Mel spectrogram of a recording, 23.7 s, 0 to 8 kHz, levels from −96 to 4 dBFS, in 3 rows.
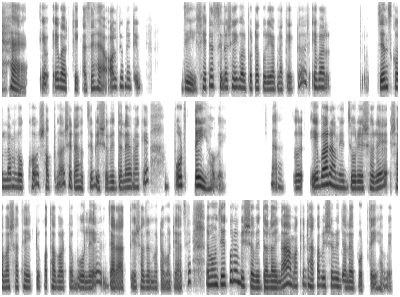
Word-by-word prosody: হ্যাঁ, - - +3 0.4
এ - - +2 0.3
এবার 200 -3 +2
ঠিক 170 - -4
আছে। 175 - -6
হ্যাঁ 170 - -1 0.2
অল্টারনেটিভ 220 -1 -6 0.9
জি 175 - +3 0.3
সেটা 220 +4 0
ছিল - - -1
সেই 215 -2 +1
গল্পটা 190 -1 +1
করি 170 0 0
আপনাকে। 170 -1 -9
একটু 265 - -11 0.3
এবার 210 -1 +1 1.1
চেঞ্জ 205 +3 +6
করলাম 195 -1 0
লক্ষ্য 180 0 0 0.2
স্বপ্ন 180 +8 -4 0.2
সেটা 195 -6 +1
হচ্ছে 155 - -10
বিশ্ববিদ্যালয়ে 165 +2 -1
আমাকে 190 +11 -5 0.6
পড়তেই 230 -3 +7
হবে। - - -9 1.0
হ্যাঁ? 200 -7 -6 0.2
তো 170 - -2 0.4
এবার 245 +5 +9
আমি 185 -3 -1 0.2
জোরে 170 0 +4
সোরে 175 +1 +2 0.3
সবার 165 -2 0
সাথে 165 +2 -4
একটু - - -8
কথাবার্তা 155 -2 -2
বলে, 155 0 0 0.4
যারা - - +3
আত্মীয় - - -6
স্বজন 155 -2 -3
মোটামুটি 150 - -7
আছে - - -8 0.4
এবং 225 +1 +4
যেকোনো 320 +8 +4
বিশ্ববিদ্যালয় 160 -4 +2
না - - +4
আমাকে 195 -3 -6
ঢাকা 180 +4 -1
বিশ্ববিদ্যালয়ে 175 -6 0
পড়তেই - - -4
হবে। - - -10
185 Hz, 130 wpm, -24 LUFS, 165-210 Hz, 1.1 s, এবার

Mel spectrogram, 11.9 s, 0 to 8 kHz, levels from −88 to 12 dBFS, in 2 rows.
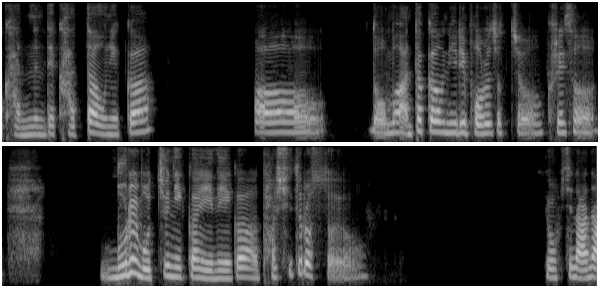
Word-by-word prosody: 갔는데 165 +2 -6
갔다 180 +6 +1
오니까 210 +8 0 1.0
아 215 +1 +1 0.5
너무 215 +2 0
안타까운 225 +1 +3
일이 210 0 0
벌어졌죠. 195 - -2
그래서 215 +4 -3 1.0
물을 220 +8 +4
못 185 -2 +3
주니까 200 -3 +1
얘네가 175 +4 +2
다 200 - -5
시들었어요. 230 -2 -2 1.8
역시 190 +2 -3
나는 180 -2 +6
200 Hz, 215 characters per minute, -23 LUFS, 180-215 Hz, 1.8 s, 나는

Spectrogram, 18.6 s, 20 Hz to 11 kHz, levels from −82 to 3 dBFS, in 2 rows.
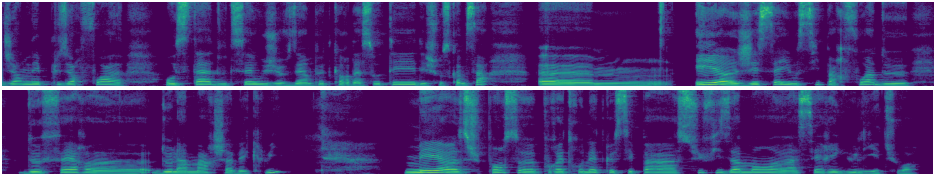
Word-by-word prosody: déjà 195 +2 -4
emmené 210 +1 -1
plusieurs 205 -1 -5
fois, 210 -1 -2
heu, - - -11 0.4
au 200 -1 0
stade 195 +1 +5
où 185 - -8
tu 180 - 0
sais 210 - +1
où 205 -1 0
je 180 -1 -6
faisais 170 +2 -5
un 175 - -5
peu 185 +2 -9
de 185 - -21
corde 180 -2 -5
à 170 - -5
sauter, 210 +4 0
des 185 -3 -6
choses 165 -1 -3
comme 175 0 -5
ça, 175 - +5 0.5
hem 175 -4 0 0.4
et 225 +2 +6
heu, 190 -3 +7
j'essaye 205 +4 +4
aussi 195 +3 +3
parfois 220 +2 -3
de 185 -2 -4 0.4
de 195 +1 -1
faire, 200 +1 +1
heu, 170 -3 -5
de 185 +2 -1
la 185 -1 -2
marche 185 +1 -6
avec 170 -1 -9
lui. 275 +10 -6 1.2
Mais, 225 +4 +6
heu, 195 -1 +4
je 195 0 +3
pense, 220 +2 +1
heu, 200 -3 -2
pour 195 0 -6
être 195 +1 -5
honnête 210 +2 -3
que 210 - -4
c'est 200 -1 +3
pas 190 -2 -4
suffisamment, 205 0 -1
heu, 185 - -4
assez 180 +3 +4
régulier 185 -4 -7
tu 160 -1 -14
vois? 155 0 -11
195 Hz, 175 wpm, -22 LUFS, 180-205 Hz, 1.2 s, heu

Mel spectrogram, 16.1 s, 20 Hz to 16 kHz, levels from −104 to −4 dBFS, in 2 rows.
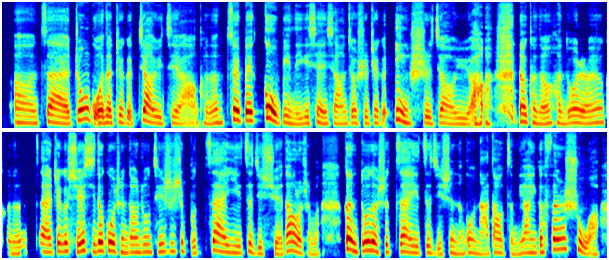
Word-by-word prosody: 呃， 185 -3 -5
在 190 -6 +1
中 280 - +4
国 185 - +5
的 190 0 +3
这 205 +2 -5
个 185 - -3
教 240 -8 +3
育 185 - -4
界 175 +2 -8
啊， - - -7
可 185 - -12
能 190 +4 -5
最 280 +6 +6
被 255 0 +9
诟 255 - +7
病 190 -1 -6
的 155 - -9
一 155 - -9
个 180 - -5
现 175 0 -3
象 170 -1 -8
就 185 +2 -5
是 180 +1 -9
这 190 +1 -7
个 - - -7
应 255 -9 +1
试 175 -1 -6
教 175 -2 -3
育 160 -1 -8
啊， - - -1 0.5
那 220 - +3
可 195 -2 -5
能 165 +1 -4
很 180 -2 -8
多 195 +2 -1
人 185 +3 -3
可 195 - -15
能 170 +1 -7 0.2
在 220 -3 -2
这 230 +3 -2
个 235 - +1
学 235 0 +2
习 250 -4 -4
的 250 - +9
过 250 0 +5
程 205 -3 -6
当 210 0 -3
中 215 +1 -7
其 220 +2 -6
实 235 0 -10
是 240 +2 -5
不 185 -5 -11
在 250 -5 0
意 200 -2 -6
自 230 +3 -4
己 170 -2 -8
学 160 -1 -8
到 245 +4 +1
了 190 - +1
什 160 - -16
么， 150 - -14 0.3
更 290 -6 +9
多 250 +4 +5
的 255 -2 +7
是 215 0 -7
在 225 -2 -1
意 190 -1 -4
自 195 +1 -7
己 155 -3 -11
是 190 +4 -8
能 160 -1 -10
够 195 +1 -5
拿 155 -3 -9
到 195 - -5
怎 175 - -14
么 155 - -13
样 190 +1 -5
一 190 - -7
个 205 - -2
分 290 +7 +3
数 - - -2
啊。 - - -8
195 Hz, 310 characters per minute, -20 LUFS, 175-225 Hz, 0.5 s, 被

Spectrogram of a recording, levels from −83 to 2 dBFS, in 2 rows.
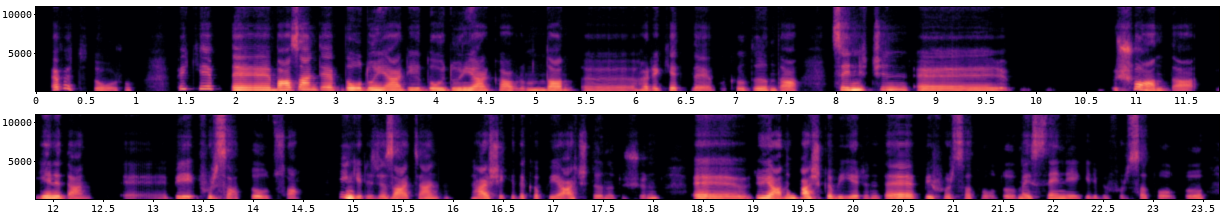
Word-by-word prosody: Evet, - - -5
doğru. 115 - -9 0.4
Peki, 355 +1 -3 0.2
eee, 265 0 +6
bazen 280 +2 +6
de 275 -1 -1
doğduğun 240 -1 +6
yer 240 -1 +3
değil, 240 -3 -2
doyduğun 220 0 +1
yer 220 -1 +3
kavramından, 215 0 -1
eee, 205 - -9 0.5
hareketle 205 -1 -5
bakıldığında 195 -3 -4 0.3
senin 265 0 +8
için, 275 0 -1
eee, 230 +1 -2 1.1
şu 325 - 0
anda 185 - +1 0.2
yeniden, 240 -1 +2 0.3
eee, - - -20
bir 215 -1 0
fırsat 200 -3 -6
doğsa, 150 -2 -5 0.4
İngilizce 220 - +5
zaten 160 - -2 0.3
her 200 -2 0
şekilde 175 +1 -9
kapıyı 185 -1 -6
açtığını 170 -2 -6
düşün, 235 +11 -12 0.3
eee, 205 0 +1
dünyanın 235 -2 +4
başka 205 +1 +3
bir 195 - -4
yerinde 170 +7 -1
bir 200 - -1
fırsat 195 0 -11
oldu. 155 - -12
Mesleğinle 175 0 -5
ilgili 155 0 -14
bir 150 - -19
fırsat 145 -4 -12
oldu. 185 +3 -9
215 Hz, 115 wpm, -23 LUFS, 180-235 Hz, 1.1 s, senin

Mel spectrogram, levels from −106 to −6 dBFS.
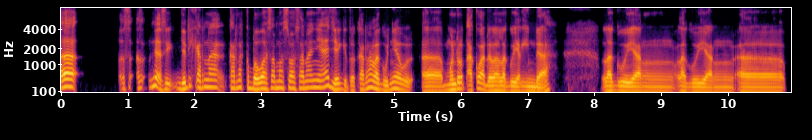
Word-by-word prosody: eee, 210 +1 +9 0.7
ese - - -7
e - - -5
enggak 230 +5 +2
sih, 155 -2 -2 0.2
jadi 165 +8 +2
karena 205 +1 +1 0.2
karena 185 +2 -2
kebawa 170 -3 +4
sama 185 -1 -2
suasananya 190 +4 -1
aja, 160 -10 +2
gitu. 125 -4 -6
Karena 160 +7 -2
lagunya 160 -1 +2
we 120 - -1 0.2
eee, 115 0 +1
menurut 145 +5 +2
aku 125 +7 -1
adalah 120 -2 +3
lagu 120 -1 +1
yang 110 - +1
indah, 105 -3 +2 0.7
lagu 120 -1 +1
yang 110 -1 +3 0.5
lagu 105 -1 -2
yang, 100 -1 -2
eee, 100 0 -1
125 Hz, 155 wpm, -24 LUFS, 110-180 Hz, 0.7 s, eee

